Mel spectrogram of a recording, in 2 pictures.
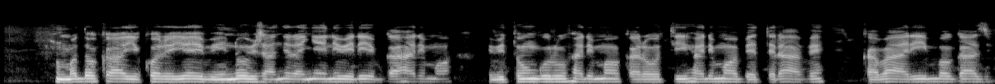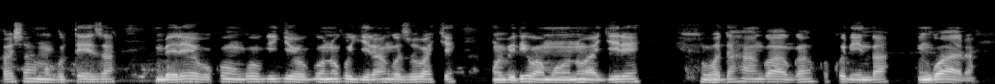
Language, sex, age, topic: Kinyarwanda, male, 25-35, government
